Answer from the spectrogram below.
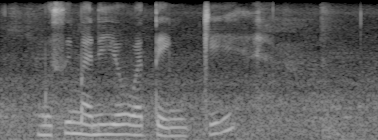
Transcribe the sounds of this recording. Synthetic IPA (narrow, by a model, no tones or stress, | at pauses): mʊsɪmanɪjɔwatʼeŋ̩kʼɪ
